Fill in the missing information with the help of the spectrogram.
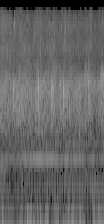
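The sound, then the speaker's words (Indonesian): A church audience claps together in a steady, even rhythm, a wash of many hands with regular beats about four per second, with no voices over it. “Come on, berikan tepuk tangan.”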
